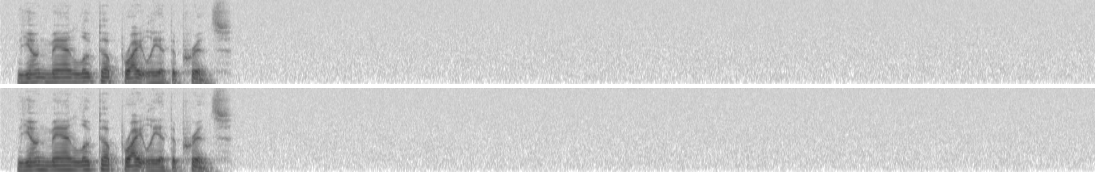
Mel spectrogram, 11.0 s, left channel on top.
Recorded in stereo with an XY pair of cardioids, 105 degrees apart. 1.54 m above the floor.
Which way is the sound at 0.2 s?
15° right.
